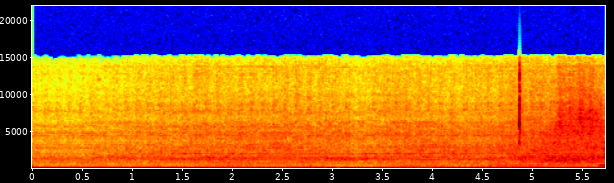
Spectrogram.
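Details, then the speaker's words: Yeti snowmobile engine on new Link G4+ Thunder ECU, first cold start after about six months, pre-oiled; slow rise and fall in low drone, never settling; idle hunting, no oil light. "have it running hunting around the idol they're a bit no oil light at the stage good sign"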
